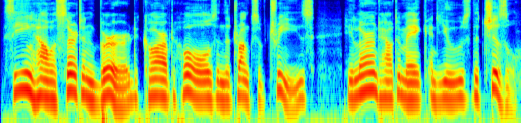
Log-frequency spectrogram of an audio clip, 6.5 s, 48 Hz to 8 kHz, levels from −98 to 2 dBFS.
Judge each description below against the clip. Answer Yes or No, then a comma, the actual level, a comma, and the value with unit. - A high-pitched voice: No, medium, 140 Hz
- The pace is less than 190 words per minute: No, average, 195 wpm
